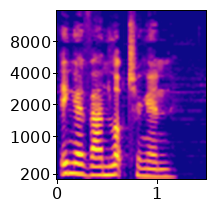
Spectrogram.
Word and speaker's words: Inge van Lotringen: Goodness me, I knew I'd balls it up. Sorry, Inge. But it's Inge van Lotringen.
